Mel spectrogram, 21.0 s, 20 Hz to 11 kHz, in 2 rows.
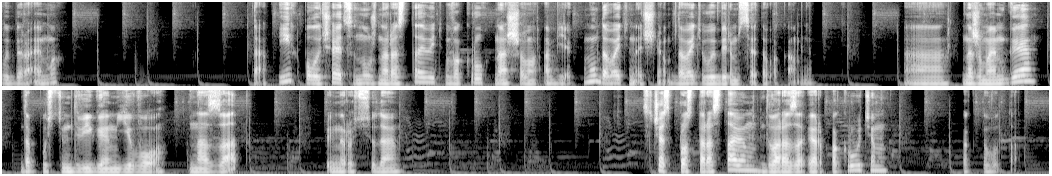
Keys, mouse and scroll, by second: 1.6 middle click, 5.9 KP_7, 9.4 g, 12.5 middle click, 13.1 g, 16.9 KP_7, 17.9 r, 19.8 middle click, 20.6 KP_0.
